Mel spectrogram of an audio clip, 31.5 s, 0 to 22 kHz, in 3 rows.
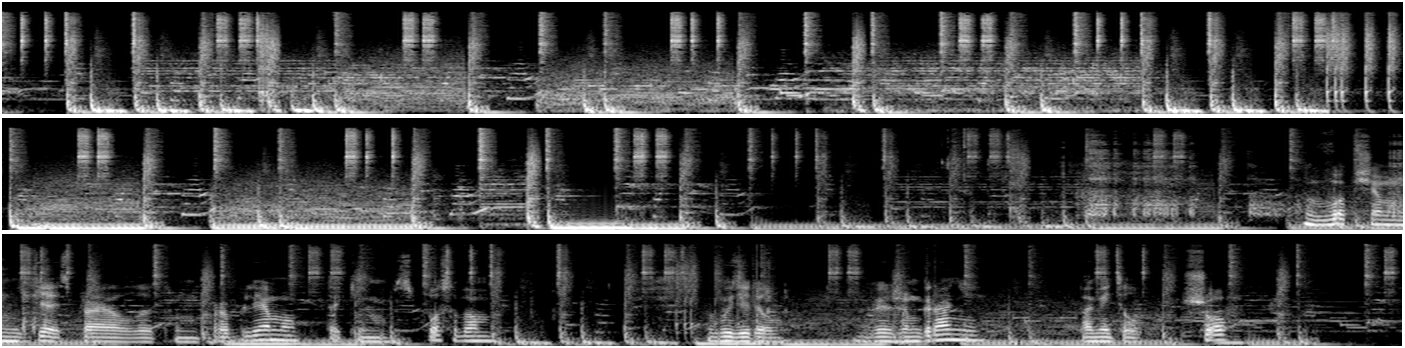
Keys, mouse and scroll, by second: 24.3 click, 24.9 Tab, 25.5-26.6 scroll up 7, 26.6 3, 27.8 click, 30.6 click.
